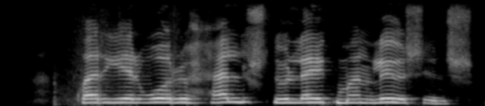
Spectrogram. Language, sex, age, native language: Icelandic, male, 6, Icelandic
